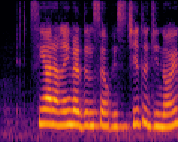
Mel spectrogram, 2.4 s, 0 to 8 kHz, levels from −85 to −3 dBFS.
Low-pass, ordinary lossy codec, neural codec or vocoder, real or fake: none; none; codec, 16 kHz, 1 kbps, FunCodec, trained on LibriTTS, 50 frames a second; fake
